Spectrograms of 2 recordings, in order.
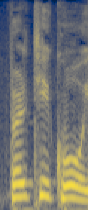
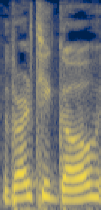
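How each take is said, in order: First: It is said with Korean-style pronunciation. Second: It is said with English-style pronunciation. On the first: The speaker calls it wrong. "이러지 마시고" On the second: The speaker calls it right. "이렇게 읽어주고 우리는 영어를 하고 있으니까"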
